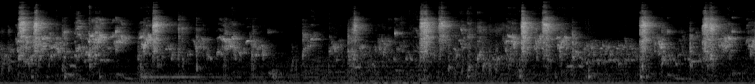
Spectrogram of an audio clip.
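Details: Budgerigars chirping, played for a lonely bird: lively irregular chatter of squeaky, scratchy warbles and sharp high chirps in quick bursts, with a faint steady hum underneath.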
